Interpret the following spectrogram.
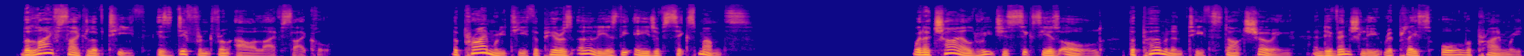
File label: english british training e-learning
